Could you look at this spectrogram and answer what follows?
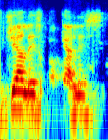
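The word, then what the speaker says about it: Gellis: you pronounce the name it's a soft g or a hard g because i really enjoyed the novels of roberta gallis and it's jealous um and also of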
